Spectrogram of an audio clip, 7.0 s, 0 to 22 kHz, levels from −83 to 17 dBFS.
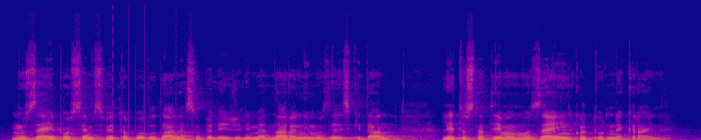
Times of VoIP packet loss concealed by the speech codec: none

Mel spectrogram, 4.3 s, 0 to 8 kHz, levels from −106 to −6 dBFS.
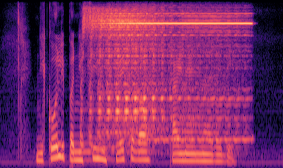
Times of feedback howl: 1.20-3.87

